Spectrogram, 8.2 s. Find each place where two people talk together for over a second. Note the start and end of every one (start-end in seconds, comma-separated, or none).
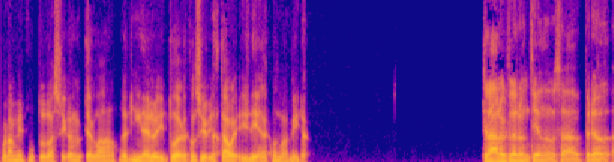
none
